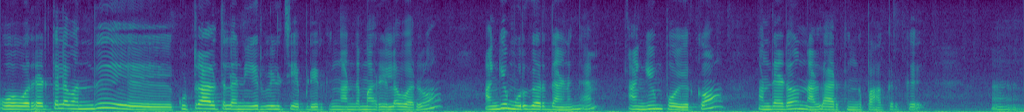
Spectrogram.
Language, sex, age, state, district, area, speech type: Tamil, female, 30-45, Tamil Nadu, Coimbatore, rural, spontaneous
